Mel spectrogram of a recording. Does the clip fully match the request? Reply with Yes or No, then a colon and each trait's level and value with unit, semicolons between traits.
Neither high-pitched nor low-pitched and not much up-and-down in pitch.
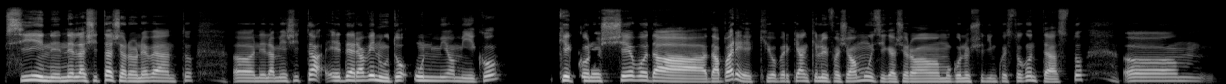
No: medium, 160 Hz; average, 3.5 semitones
